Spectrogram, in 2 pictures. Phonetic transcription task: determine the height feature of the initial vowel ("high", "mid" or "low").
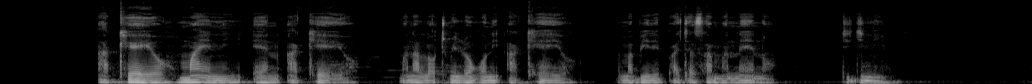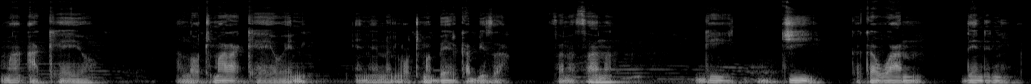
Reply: low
